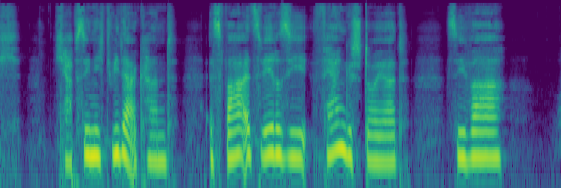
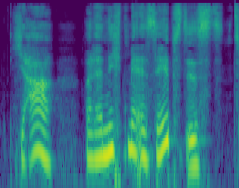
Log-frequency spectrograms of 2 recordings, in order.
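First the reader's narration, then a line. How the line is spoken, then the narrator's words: Hissing. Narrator (German): zischte sie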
